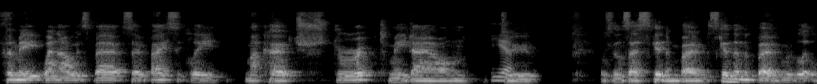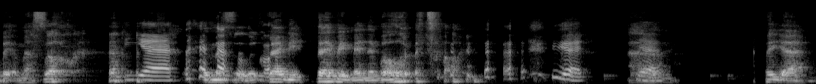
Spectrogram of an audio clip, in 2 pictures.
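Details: Adult female bodybuilder with androgen-induced voice deepening (virilization) after large doses of male steroids (performance-enhancing drugs). Her voice was formerly high-pitched and is now very deep, and she can no longer sing.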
